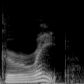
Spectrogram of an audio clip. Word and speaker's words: great: Tại chữ T của cái chữ great nó nằm trên giữa chữ A với lại chữ O. Cho nên người Mỹ hay phát âm nó là chữ D lắm, âm D. Ví dụ cái chữ water là nước.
